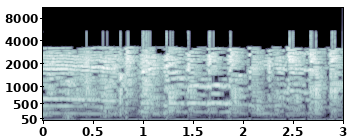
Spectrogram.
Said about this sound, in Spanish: No, algo que se oiga. Vamos a aplaudir.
